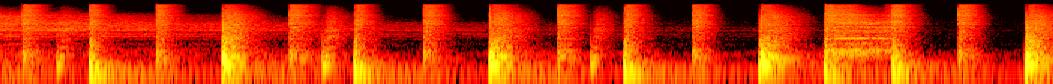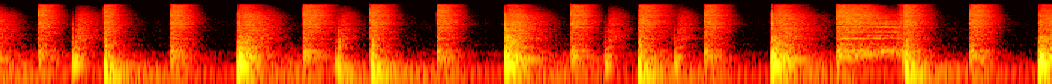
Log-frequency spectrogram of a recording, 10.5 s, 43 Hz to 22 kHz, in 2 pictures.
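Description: Drum overhead tracks playing back a steady kit groove: snare and kick hits several times a second under hi-hat and cymbals, with a cymbal crash fading over the first second and another near the end. A de-esser centred near 2 kHz on the overheads, used as a dynamic EQ, is being bypassed for comparison, changing how sharp the snare's stick attack sounds.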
